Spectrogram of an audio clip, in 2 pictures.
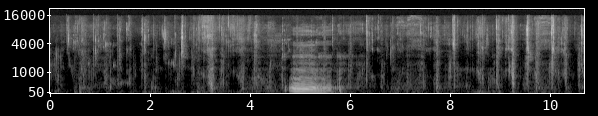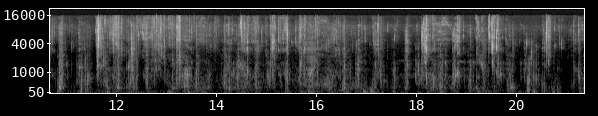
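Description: Crispy fried chicken crunching in small, irregular snaps as it is bitten and chewed, with one brief voice sound falling in pitch about five seconds in.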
